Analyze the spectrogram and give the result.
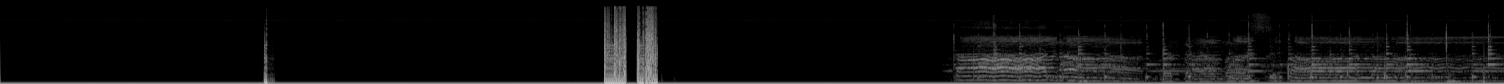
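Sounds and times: harmonium music: 0:09.5 - 0:15.0
person singing: 0:09.5 - 0:15.0
tabla drum strokes: 0:09.5 - 0:15.0.

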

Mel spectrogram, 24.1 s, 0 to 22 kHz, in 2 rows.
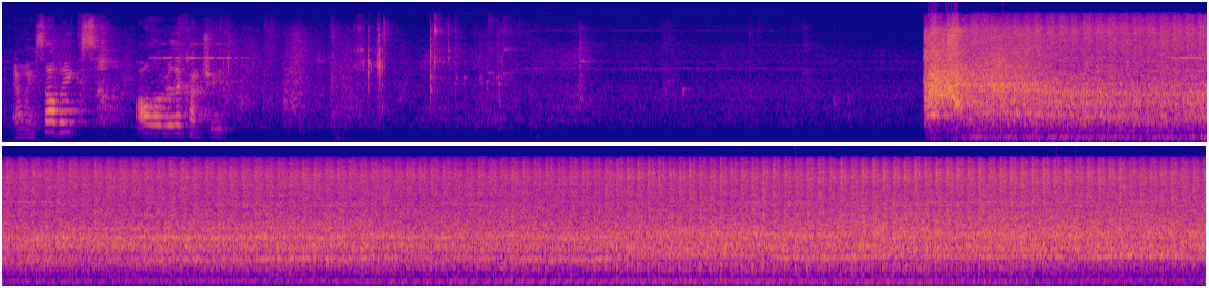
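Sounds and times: motorcycle engine starting and idling: 0:09.2 - 0:24.0.

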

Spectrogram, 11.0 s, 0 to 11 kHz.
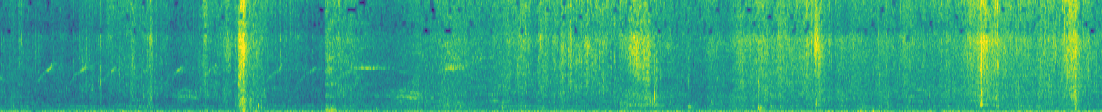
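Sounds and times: wet splats: 0:02.2 - 0:02.8
hands squishing wet slurry: 0:03.8 - 0:11.0.

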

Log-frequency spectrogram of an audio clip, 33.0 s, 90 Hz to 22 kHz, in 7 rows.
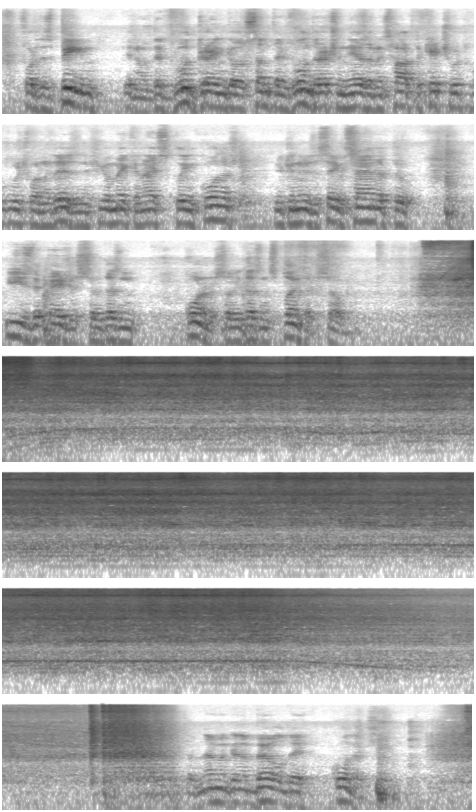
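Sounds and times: electric sander on wood: 0:13.8 - 0:30.1.

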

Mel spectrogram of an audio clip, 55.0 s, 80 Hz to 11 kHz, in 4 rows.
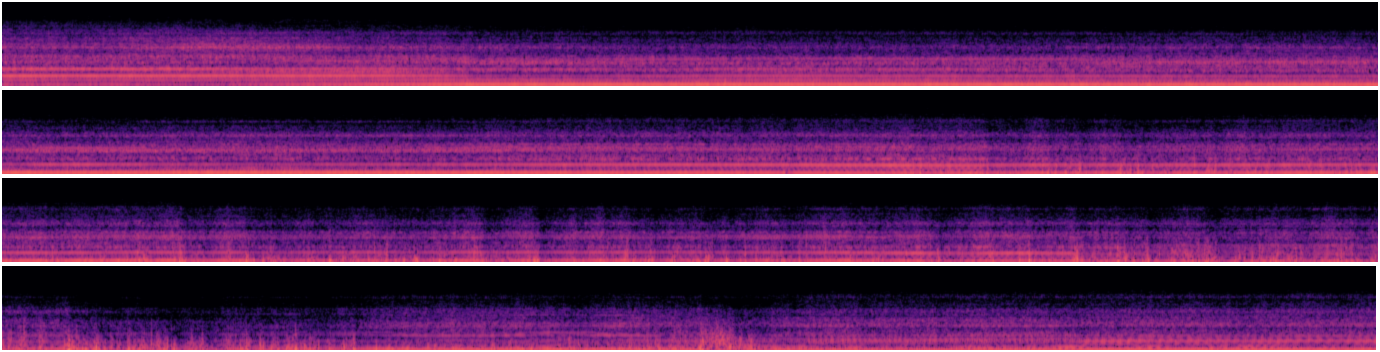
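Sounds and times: outboard engine buzzing: 0:00.0 - 0:55.0
wind on microphone: 0:08.1 - 0:55.0.

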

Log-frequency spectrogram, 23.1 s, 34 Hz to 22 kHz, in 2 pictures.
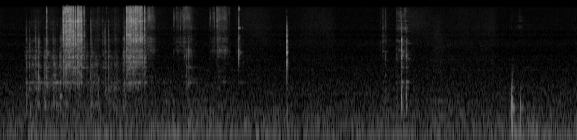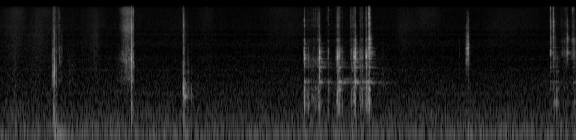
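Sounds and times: metal rotor ringing: 0:00.5 - 0:04.4
metal rotor tapping: 0:00.5 - 0:04.5.

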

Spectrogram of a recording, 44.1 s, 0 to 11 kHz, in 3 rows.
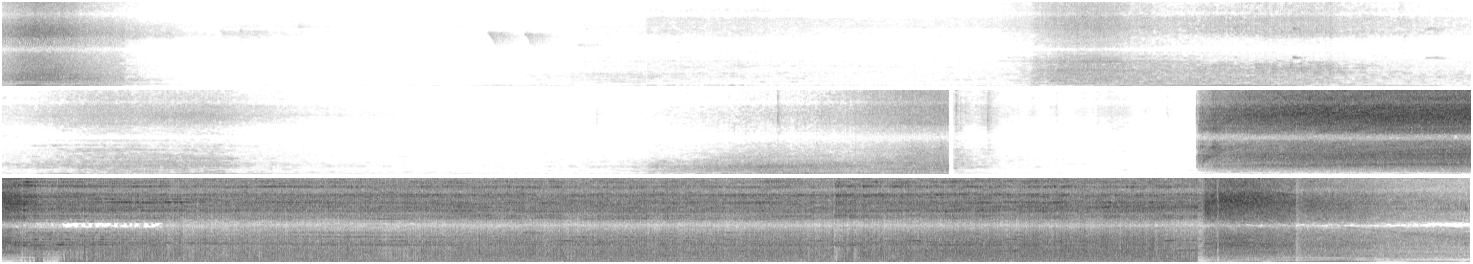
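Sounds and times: angle grinder cutting tile: 0:00.0 - 0:01.5, 0:26.6 - 0:44.0.

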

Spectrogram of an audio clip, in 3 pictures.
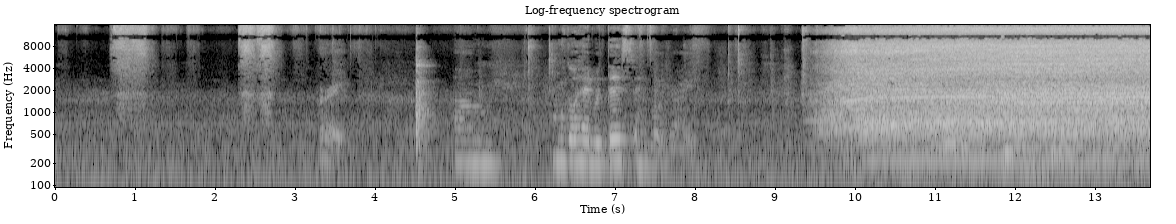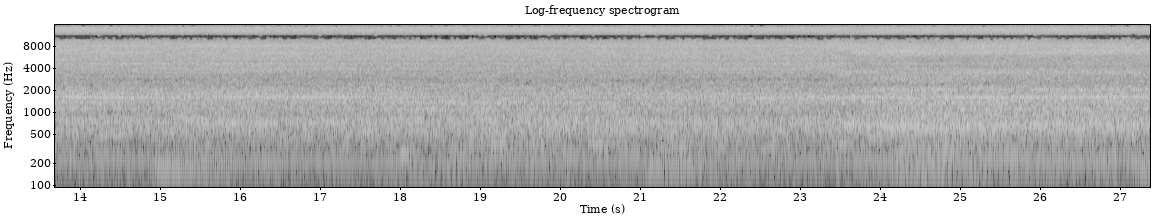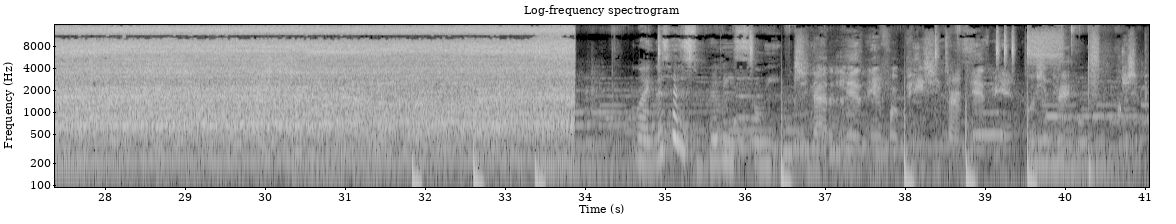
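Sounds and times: hair dryer blowing: 0:09.4 - 0:33.9.

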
